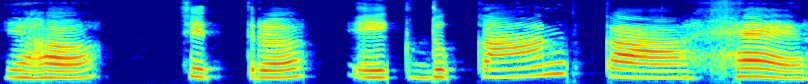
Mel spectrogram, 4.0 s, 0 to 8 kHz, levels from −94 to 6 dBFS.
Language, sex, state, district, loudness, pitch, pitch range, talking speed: Hindi, female, Madhya Pradesh, Dhar, -17 LUFS, 260 Hz, 245-280 Hz, 90 wpm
